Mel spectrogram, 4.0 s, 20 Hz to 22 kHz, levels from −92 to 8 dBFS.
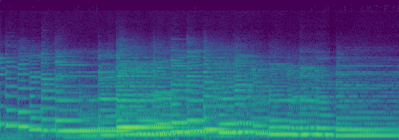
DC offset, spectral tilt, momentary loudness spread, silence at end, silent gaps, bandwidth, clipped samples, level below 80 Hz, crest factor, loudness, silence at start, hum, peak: under 0.1%; -8.5 dB/octave; 7 LU; 0 s; none; 7.4 kHz; under 0.1%; -56 dBFS; 14 dB; -20 LUFS; 0 s; none; -6 dBFS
